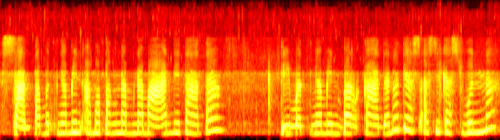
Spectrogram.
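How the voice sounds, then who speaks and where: High-voiced, plaintive young daughter. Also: female voice, normal speed, fairly bright tone, a little hiss or hum. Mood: wistful. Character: young daughter, earnest little sister missing her mother. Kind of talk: radio drama acting. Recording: dull lo-fi radio drama recording.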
